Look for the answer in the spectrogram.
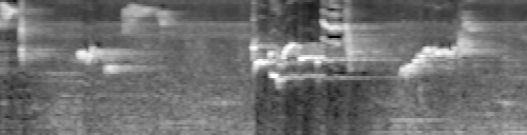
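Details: Orange-headed thrush giving loud, sharp, clear song prized for training other songbirds; several separated phrases of sliding whistles, a dense twittering burst mid-clip, and a rising whistled run toward the end.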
